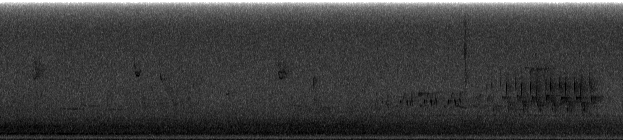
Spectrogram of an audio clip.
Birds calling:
Common Yellowthroat (Geothlypis trichas)
Song Sparrow (Melospiza melodia)
Ovenbird (Seiurus aurocapilla)

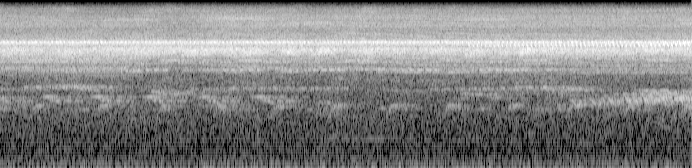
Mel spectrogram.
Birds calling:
unidentified bird
Gray-fronted Dove (Leptotila rufaxilla)
Goeldi's Antbird (Akletos goeldii)
Amazonian Trogon (Trogon ramonianus)
Buff-throated Woodcreeper (Xiphorhynchus guttatus)
Hauxwell's Thrush (Turdus hauxwelli)
Striped Woodcreeper (Xiphorhynchus obsoletus)

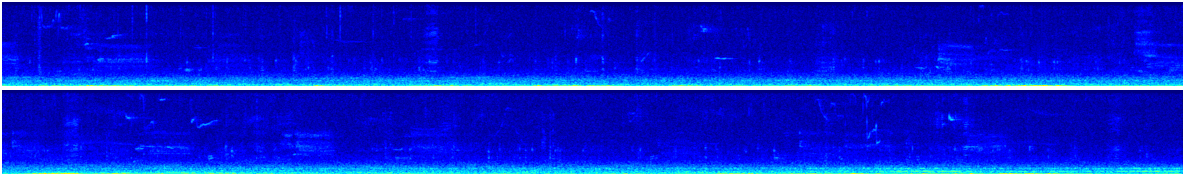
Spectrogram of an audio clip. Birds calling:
Brown-headed Cowbird (Molothrus ater)
Common Grackle (Quiscalus quiscula)
Canada Goose (Branta canadensis)
Red-winged Blackbird (Agelaius phoeniceus)

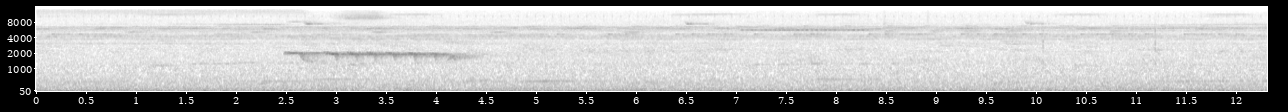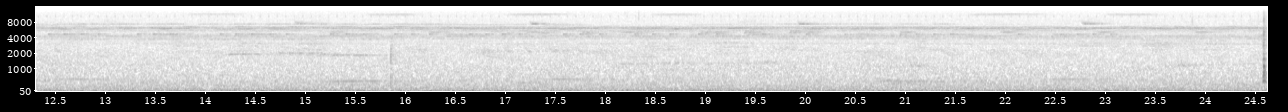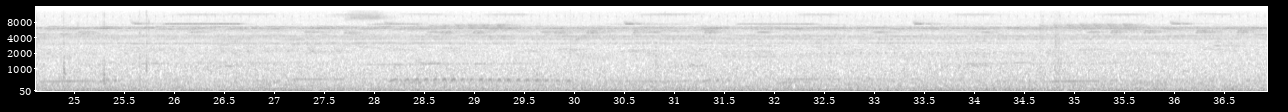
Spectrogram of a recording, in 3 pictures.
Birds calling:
unidentified bird
Black-faced Antthrush (Formicarius analis)
Yellow-margined Flycatcher (Tolmomyias assimilis)
Undulated Tinamou (Crypturellus undulatus)
White-winged Becard (Pachyramphus polychopterus)
Amazonian Motmot (Momotus momota)
Buff-throated Woodcreeper (Xiphorhynchus guttatus)

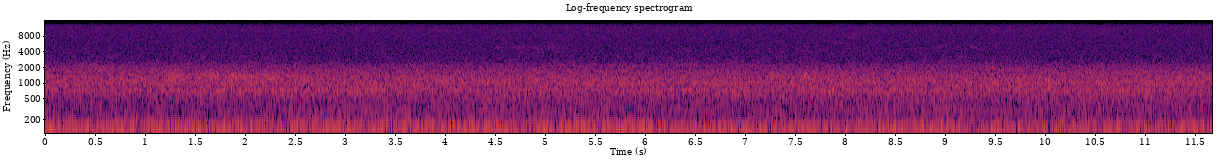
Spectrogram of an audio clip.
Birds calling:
American Crow (Corvus brachyrhynchos)

